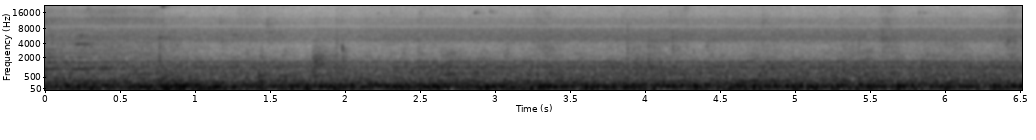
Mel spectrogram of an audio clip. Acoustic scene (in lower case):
subway train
